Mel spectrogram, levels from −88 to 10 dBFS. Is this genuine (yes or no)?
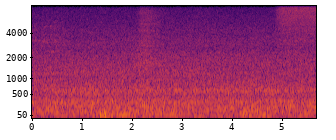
yes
